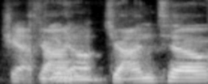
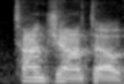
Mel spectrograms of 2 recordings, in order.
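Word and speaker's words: Tjahjanto: never say his name right jeff jonto or something yeah i always yeah tanjanto there you go uh oh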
